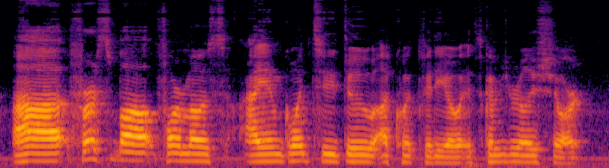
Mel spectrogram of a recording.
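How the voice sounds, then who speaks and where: Amid noticeable background noise, a man speaks at a fairly slow pace with hardly any pauses. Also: fairly even intonation. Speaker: gaming YouTuber. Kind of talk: casual gaming commentary. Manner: halting, many fillers.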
